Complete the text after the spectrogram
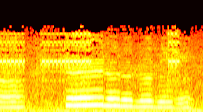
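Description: A phone rings with a melodic electronic ringtone, several sustained tones stepping up and down in pitch over about three seconds, fairly loud with no voices; a call being placed to a student's father.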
